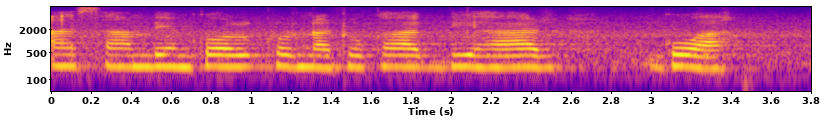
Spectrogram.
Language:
Bodo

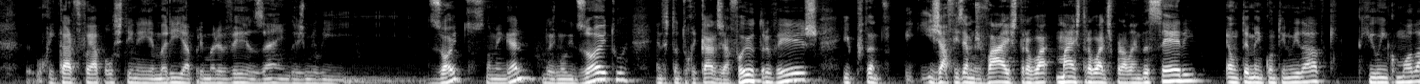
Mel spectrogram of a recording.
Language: Portuguese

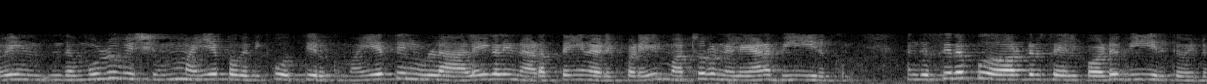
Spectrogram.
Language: Tamil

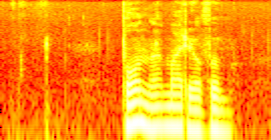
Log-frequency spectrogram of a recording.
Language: Russian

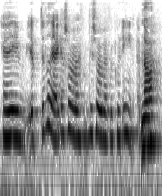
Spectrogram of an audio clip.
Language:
Danish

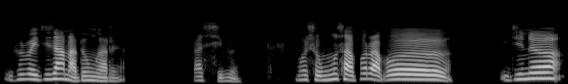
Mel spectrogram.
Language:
Bodo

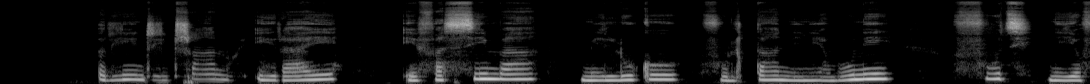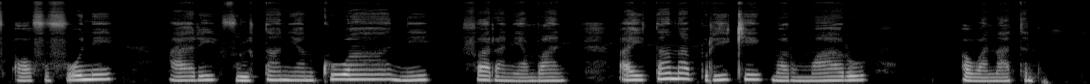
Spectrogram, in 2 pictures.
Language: Malagasy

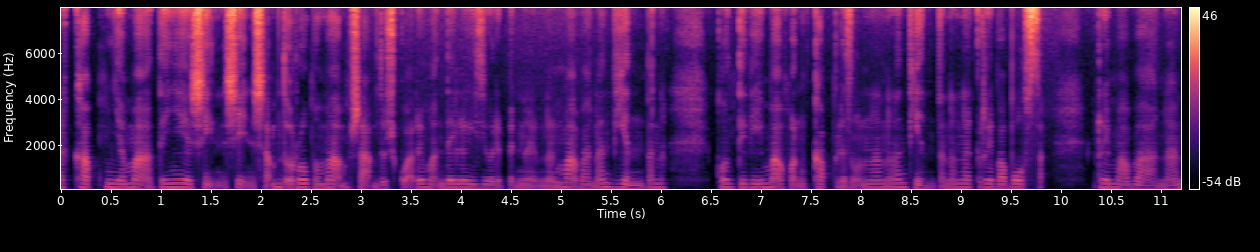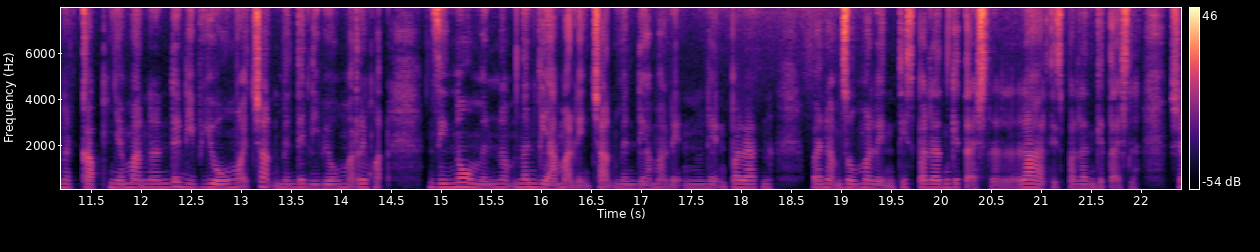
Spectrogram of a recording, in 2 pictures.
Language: Loxicha Zapotec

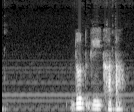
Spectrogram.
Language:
Gujari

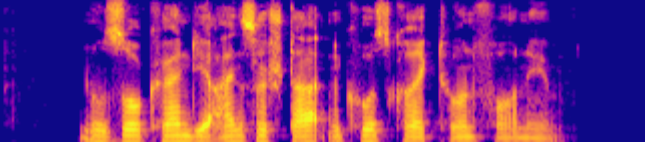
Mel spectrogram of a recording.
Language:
German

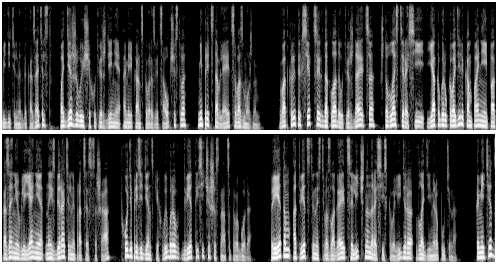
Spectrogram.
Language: Russian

